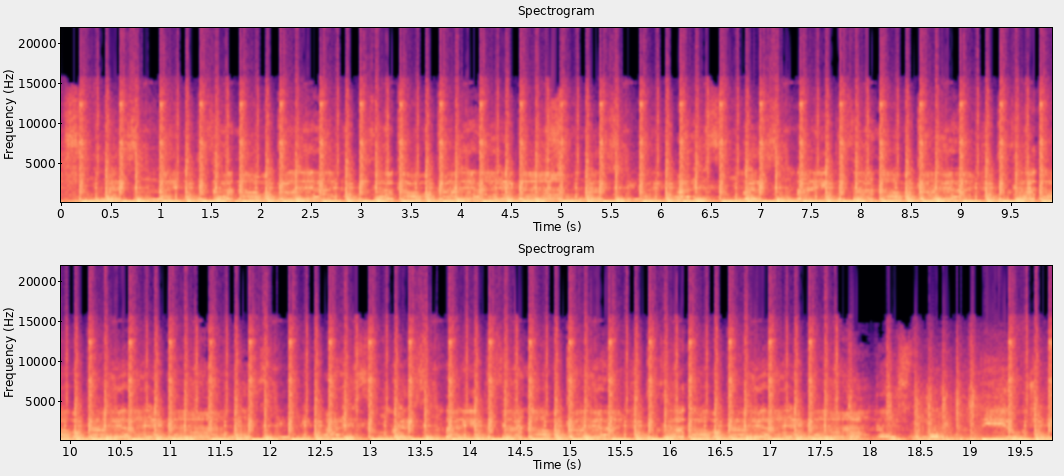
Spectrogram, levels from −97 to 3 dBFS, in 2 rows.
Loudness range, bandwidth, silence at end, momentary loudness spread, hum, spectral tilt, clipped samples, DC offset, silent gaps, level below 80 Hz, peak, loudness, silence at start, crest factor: 1 LU; 18 kHz; 0 s; 1 LU; none; -4.5 dB/octave; 10%; under 0.1%; none; -8 dBFS; 0 dBFS; -7 LUFS; 0 s; 6 dB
